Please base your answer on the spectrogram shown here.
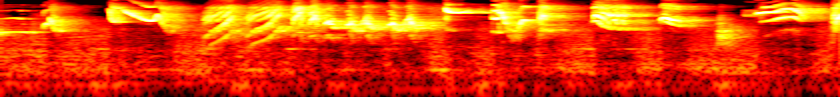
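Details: Caged oriental magpie-robin giving a loud, fluent song of varied whistles, slurred sweeping notes and short trilled phrases in quick succession.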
